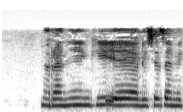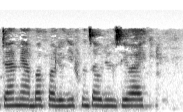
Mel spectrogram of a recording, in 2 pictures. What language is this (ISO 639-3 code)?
swa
